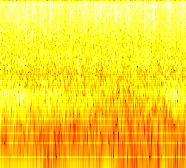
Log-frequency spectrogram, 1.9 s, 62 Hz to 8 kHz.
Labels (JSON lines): {"label": "biophony, croak", "recorder": "SoundTrap 500"}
